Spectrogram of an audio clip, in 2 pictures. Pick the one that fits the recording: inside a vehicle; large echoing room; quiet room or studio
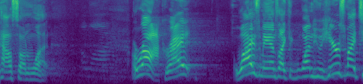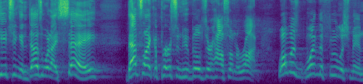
large echoing room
